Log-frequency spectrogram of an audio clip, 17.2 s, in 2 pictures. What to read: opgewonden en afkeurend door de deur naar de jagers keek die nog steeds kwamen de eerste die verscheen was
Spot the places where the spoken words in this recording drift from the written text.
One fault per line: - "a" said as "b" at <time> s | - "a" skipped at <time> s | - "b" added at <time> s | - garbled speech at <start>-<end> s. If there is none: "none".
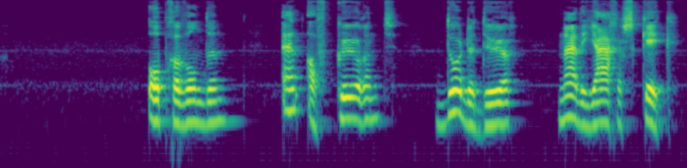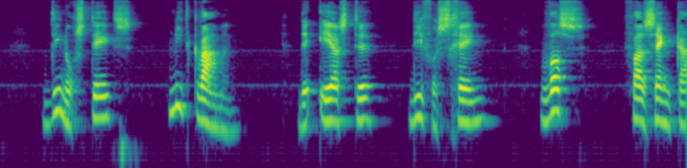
- "niet" added at 10.7 s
